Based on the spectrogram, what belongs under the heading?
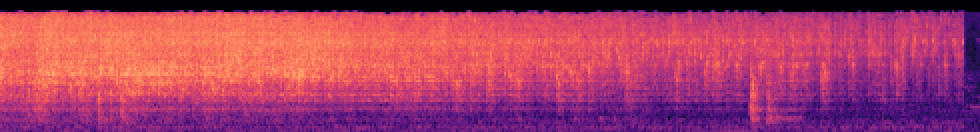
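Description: Chicken pieces sizzling in hot oil in a stainless steel pot, the sizzle slowly dying down, with a sharp knock or two of metal tongs against the pot.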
